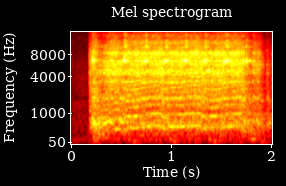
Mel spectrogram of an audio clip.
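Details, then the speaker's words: 2004 Hustler zero-turn mower, blades off, safety switches working: steady fast starter cranking, engine never catches; no spark found at the plug, spark problem suspected. "I don't know how both spark plugs can just fail. H I'm going to pull out the other one real quick. But we are looking like a spark problem now."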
